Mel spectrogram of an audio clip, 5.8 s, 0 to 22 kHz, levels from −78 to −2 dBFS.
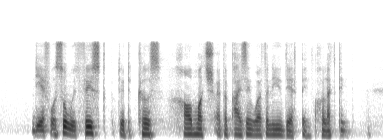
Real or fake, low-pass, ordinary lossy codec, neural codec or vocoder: fake; 7.2 kHz; none; codec, 16 kHz, 0.5 kbps, FunCodec, trained on Chinese and English, 25 frames a second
